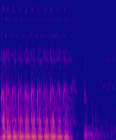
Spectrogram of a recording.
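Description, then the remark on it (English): A person voices a low, rumbling dog-like growl for just under a second, pulsing steadily, then stops abruptly, followed by a brief breathy trailing sound. “I start growling like a dog.”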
